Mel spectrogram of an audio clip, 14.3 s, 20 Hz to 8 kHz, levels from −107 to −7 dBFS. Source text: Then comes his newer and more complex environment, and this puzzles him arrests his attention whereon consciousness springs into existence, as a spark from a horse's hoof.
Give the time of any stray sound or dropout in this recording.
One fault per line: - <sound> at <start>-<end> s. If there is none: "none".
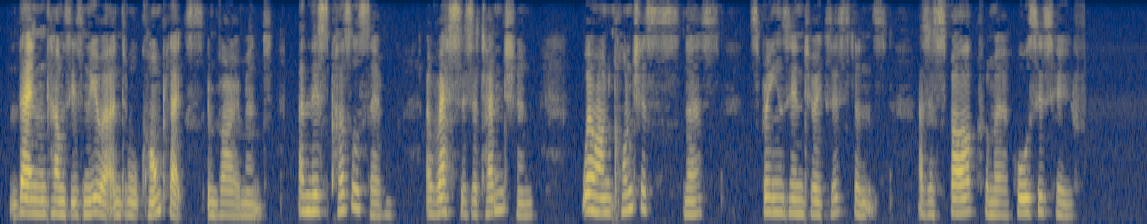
none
